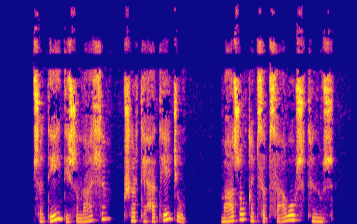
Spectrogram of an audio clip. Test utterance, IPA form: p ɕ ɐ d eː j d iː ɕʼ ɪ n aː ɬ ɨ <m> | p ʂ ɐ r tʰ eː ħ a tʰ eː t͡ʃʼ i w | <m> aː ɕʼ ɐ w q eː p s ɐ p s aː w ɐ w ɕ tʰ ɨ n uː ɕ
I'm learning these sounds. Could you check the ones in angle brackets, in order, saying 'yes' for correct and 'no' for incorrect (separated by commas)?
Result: yes, yes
